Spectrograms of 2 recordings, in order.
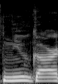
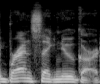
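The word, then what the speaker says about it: Brandsegg-Nygård: I can see them loving both Nygard. Okay, don't just say it like that. You have to say Brandsegg-Nygard.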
